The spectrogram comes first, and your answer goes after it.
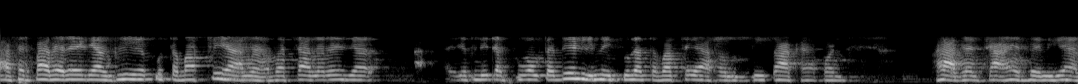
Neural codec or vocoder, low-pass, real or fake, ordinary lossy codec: codec, 16 kHz, 2 kbps, X-Codec, HuBERT features, trained on general audio; 3.6 kHz; fake; none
